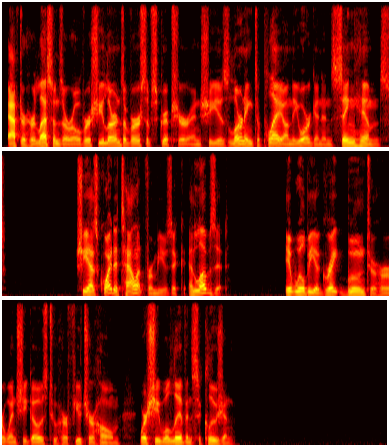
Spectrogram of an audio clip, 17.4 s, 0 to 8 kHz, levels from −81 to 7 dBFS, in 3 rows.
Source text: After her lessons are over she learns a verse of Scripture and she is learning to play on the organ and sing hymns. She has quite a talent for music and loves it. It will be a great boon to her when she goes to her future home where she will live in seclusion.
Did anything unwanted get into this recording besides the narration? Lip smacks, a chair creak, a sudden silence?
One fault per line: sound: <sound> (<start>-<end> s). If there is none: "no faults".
no faults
